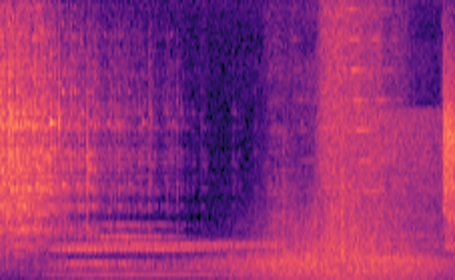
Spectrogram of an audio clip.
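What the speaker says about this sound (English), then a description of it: "The bottle was slammed against the floor and smashed to pieces." A glass bottle is slammed against the floor and shatters in the Umineko game, a loud crash with a spray of breaking glass after a rising musical tone.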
